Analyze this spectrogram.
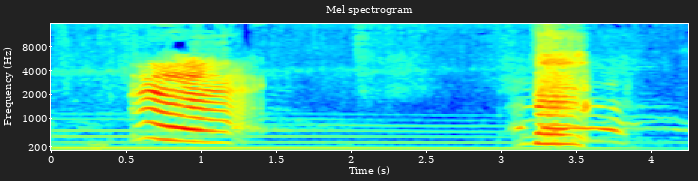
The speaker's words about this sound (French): permet de faire un voyage sonore en scannant un simple QR code, on lit et on écoute les sons dont il nous parle, comme ces loups ou ces phoques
